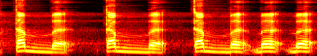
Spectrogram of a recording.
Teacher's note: বায়ের উপর তাসদিদ আছে, মানে 2টা বা, বায়ের শেষে কলকলা হবে। ওয়া তাব তাব তাব ব ব, এটা হচ্ছে কলকলা।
